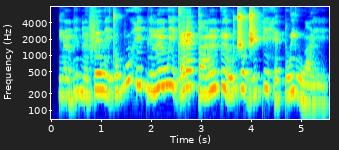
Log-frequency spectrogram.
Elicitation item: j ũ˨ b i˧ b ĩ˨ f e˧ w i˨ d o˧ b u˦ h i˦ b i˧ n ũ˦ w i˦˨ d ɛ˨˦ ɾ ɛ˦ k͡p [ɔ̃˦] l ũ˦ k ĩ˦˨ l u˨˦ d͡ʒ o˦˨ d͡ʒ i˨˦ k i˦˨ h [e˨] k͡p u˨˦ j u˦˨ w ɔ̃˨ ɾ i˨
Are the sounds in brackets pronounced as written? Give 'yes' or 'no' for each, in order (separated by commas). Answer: no, yes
